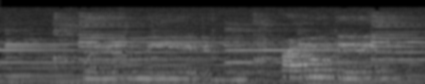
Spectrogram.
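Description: A young singer singing into a handheld microphone over a recorded accompaniment track played through a PA speaker, with a held, wavering note about one and a half seconds in.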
